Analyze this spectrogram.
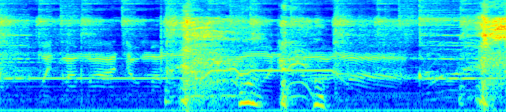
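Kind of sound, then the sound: human body sound, coughing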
